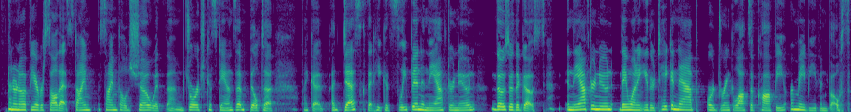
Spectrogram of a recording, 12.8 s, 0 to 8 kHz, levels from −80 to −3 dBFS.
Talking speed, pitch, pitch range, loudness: 245 wpm, 180 Hz, 165-200 Hz, -20 LUFS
